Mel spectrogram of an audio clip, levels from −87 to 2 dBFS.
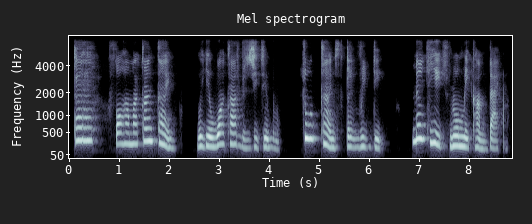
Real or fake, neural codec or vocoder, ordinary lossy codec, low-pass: fake; autoencoder, 22.05 kHz, a latent of 192 numbers a frame, VITS, trained on one speaker; none; 7.2 kHz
